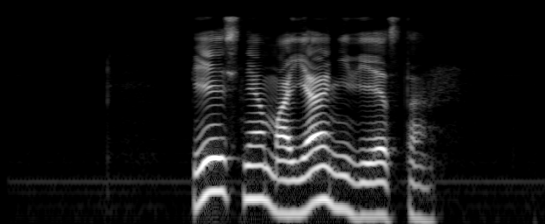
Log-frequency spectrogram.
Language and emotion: Russian, sad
